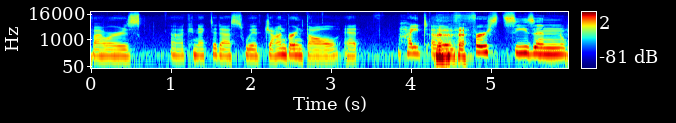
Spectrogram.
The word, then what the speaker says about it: Bernthal: So you just, because of fate, John Bernthal, how do you say his last name? Bernthal. Bernthal, Yes. the Punisher himself.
